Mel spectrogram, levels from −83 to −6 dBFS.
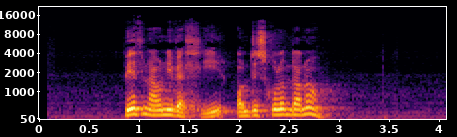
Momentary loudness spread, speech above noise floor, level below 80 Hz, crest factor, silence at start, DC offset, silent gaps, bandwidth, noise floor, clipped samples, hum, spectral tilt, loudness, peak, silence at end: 9 LU; 34 dB; -52 dBFS; 18 dB; 0.85 s; under 0.1%; none; 11.5 kHz; -49 dBFS; under 0.1%; none; -6 dB/octave; -16 LUFS; 0 dBFS; 1.2 s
